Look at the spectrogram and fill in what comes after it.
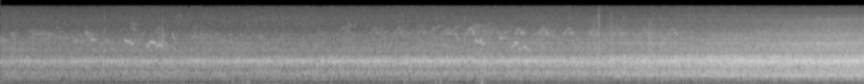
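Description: MEMU electric multiple unit approaching on the rails: a steady hum with a clear high tone over a running rumble, growing steadily louder as the train draws near.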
